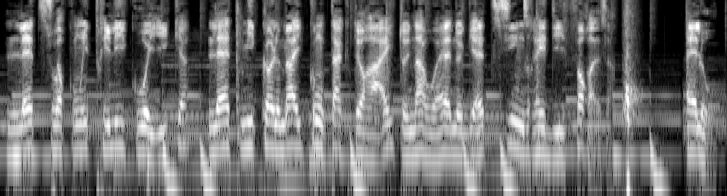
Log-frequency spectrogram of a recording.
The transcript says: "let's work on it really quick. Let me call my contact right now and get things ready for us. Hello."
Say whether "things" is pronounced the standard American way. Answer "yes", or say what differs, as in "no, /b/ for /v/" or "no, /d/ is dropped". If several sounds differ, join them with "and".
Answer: no, /s/ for /θ/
